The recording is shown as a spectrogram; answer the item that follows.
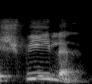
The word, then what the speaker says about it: spielen: Now we say spielen. Why? Because we have i first and e afterwards in the spelling.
